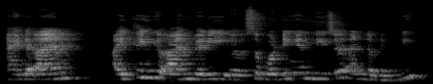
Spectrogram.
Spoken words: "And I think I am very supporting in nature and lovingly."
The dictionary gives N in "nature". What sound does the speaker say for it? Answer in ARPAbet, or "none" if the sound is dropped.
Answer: L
